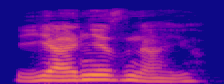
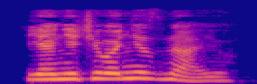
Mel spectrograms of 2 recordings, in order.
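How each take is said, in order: First: Said in the usual way. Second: Выше, на грани истерики; сорвись в паническое отрицание; истерично. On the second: A narrator's reading. (истеричным, испуганным голосом) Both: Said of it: "Голос Промеро стал истерическим".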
